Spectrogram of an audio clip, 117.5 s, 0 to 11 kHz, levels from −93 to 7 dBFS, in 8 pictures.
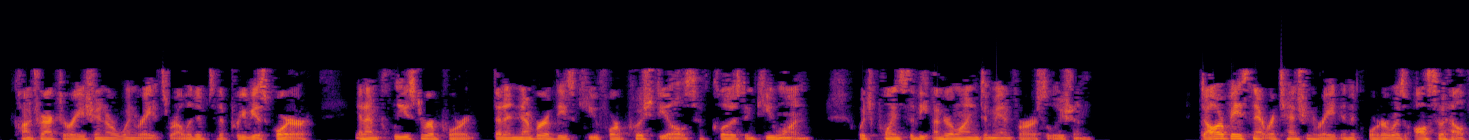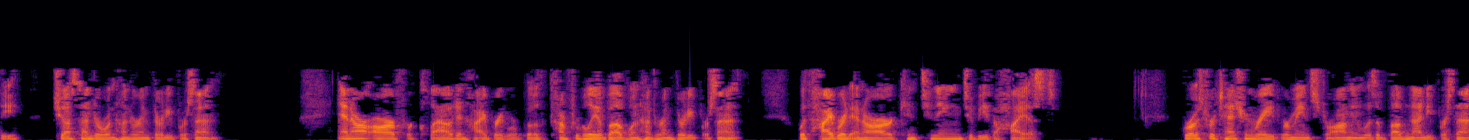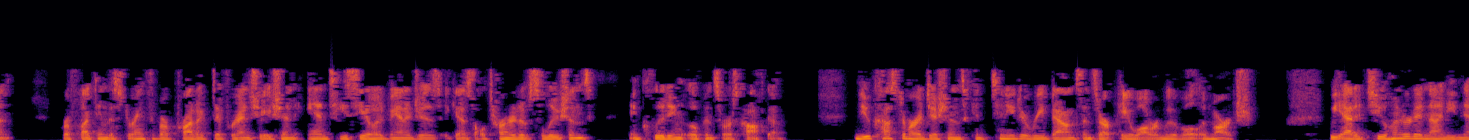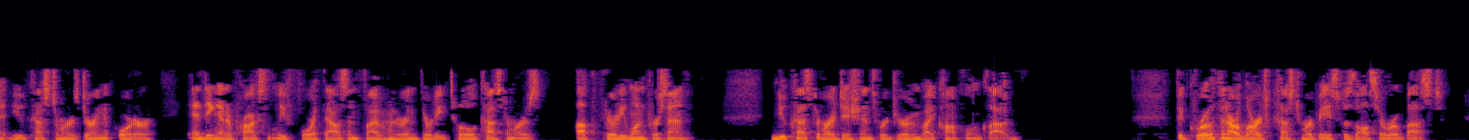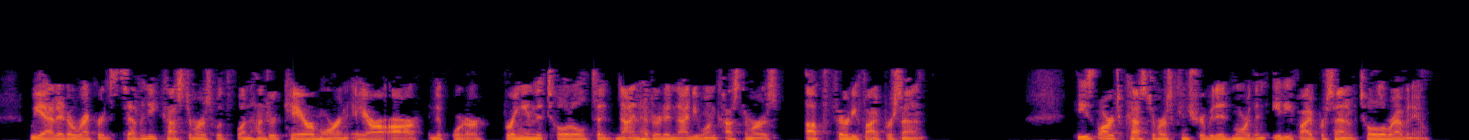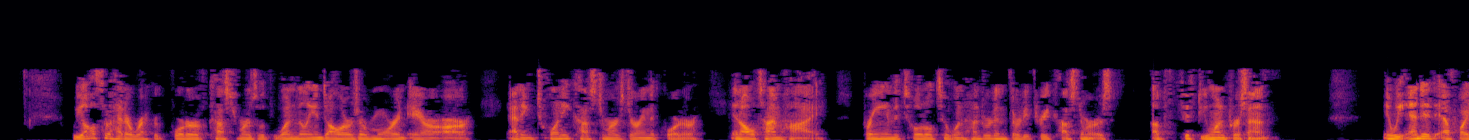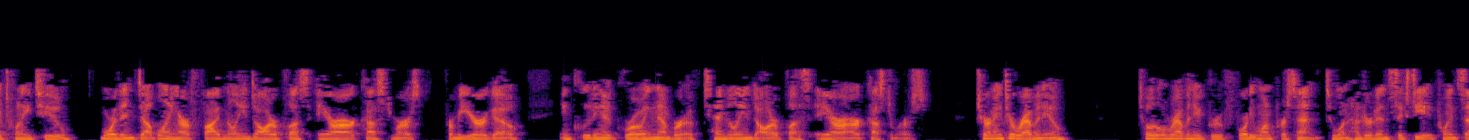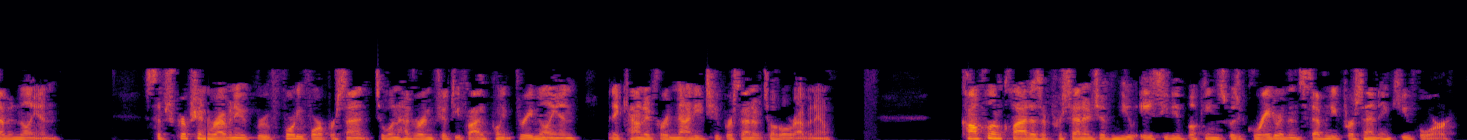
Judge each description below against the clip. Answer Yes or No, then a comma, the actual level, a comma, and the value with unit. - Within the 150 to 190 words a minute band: No, average, 140 wpm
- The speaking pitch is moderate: No, low, 115 Hz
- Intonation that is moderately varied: No, narrow, 2.2 semitones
